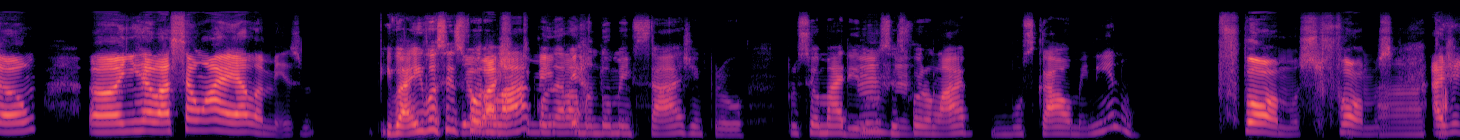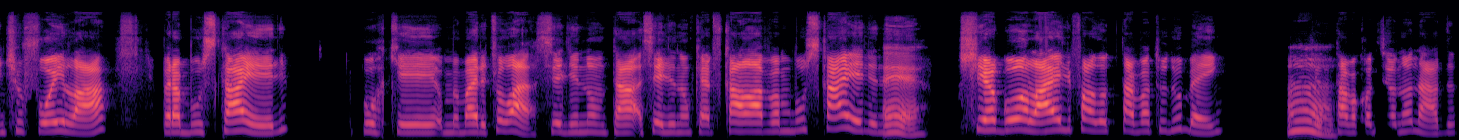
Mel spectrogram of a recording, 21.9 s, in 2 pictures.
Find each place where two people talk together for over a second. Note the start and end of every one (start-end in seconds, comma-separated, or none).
3.4-4.8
